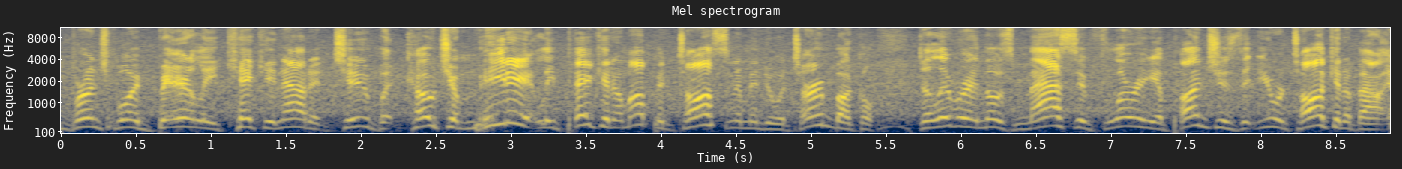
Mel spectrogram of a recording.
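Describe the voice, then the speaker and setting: A male wrestling commentator calls the action in a strikingly high, sharp voice. His delivery is breathless and exclamatory, full of dramatic emphasis. There is faint noise and ambience behind him. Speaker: wrestling commentator, podcast host. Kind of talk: excited play-by-play wrestling commentary.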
